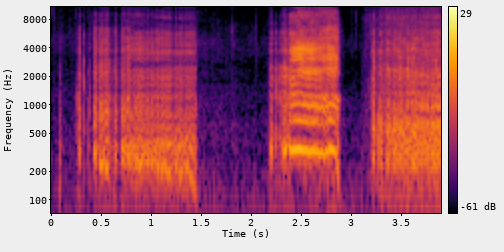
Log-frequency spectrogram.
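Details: Kakapo making harsh, rasping squawks: a long gravelly call that ends abruptly, then a louder, more tonal screech with a nasal ring, followed by another rough, noisy call.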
